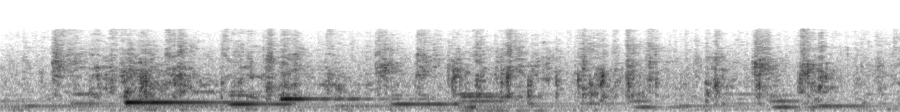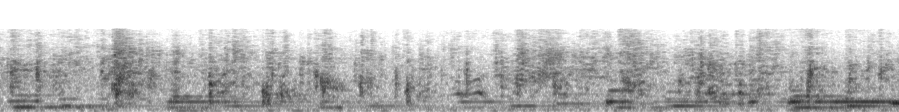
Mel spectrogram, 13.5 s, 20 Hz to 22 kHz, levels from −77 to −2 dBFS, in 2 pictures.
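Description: Throughout, a speech-oriented noise suppressor is acting on non-speech sound, treating sustained and ambient content as noise and pulling it down. Gain swings of roughly 10 dB make held material pump and thin while attacks pass through. The band-limiting to 8 kHz from the call microphone path is expected.

Sound cut by the noise suppressor occurs at 0.00–0.39 s and 4.17–4.32 s (deepest drops about 8 dB), then 4.95–5.65 s, 6.41–6.82 s and 9.33–10.17 s (about 7 dB). Steady or decaying passages sink audibly, with tails cut short.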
